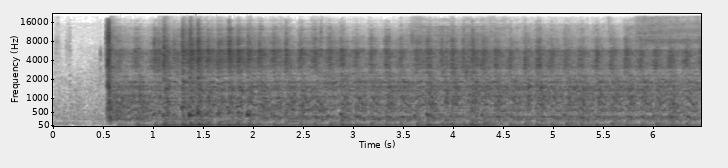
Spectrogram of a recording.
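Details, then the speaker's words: Holden red motor 173 ci (2.8 L) six, about 1971, ex-Bedford CF van, unrun for years, cranked on mixed deep-cycle and start batteries: steady chug, soft even compression beats, no firing; owner suspects many valves stuck open. "she's not sucking real hard it's not not drawing me hand down real hard she not I think think a lot of the vals are probably stuck open too"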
